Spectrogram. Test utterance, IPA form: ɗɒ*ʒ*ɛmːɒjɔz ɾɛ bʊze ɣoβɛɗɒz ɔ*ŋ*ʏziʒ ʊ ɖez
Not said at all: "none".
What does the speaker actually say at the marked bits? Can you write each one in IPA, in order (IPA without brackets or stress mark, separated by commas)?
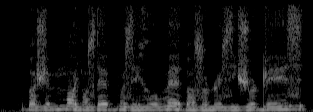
ʒ, ɳ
